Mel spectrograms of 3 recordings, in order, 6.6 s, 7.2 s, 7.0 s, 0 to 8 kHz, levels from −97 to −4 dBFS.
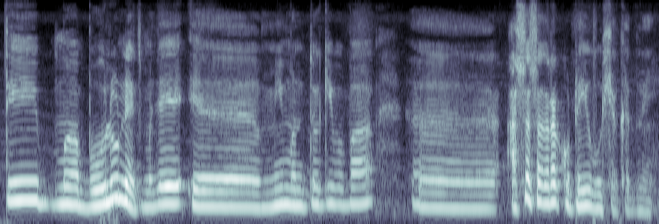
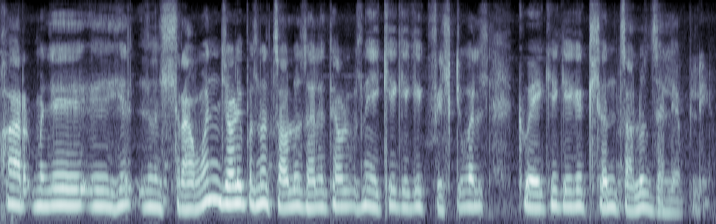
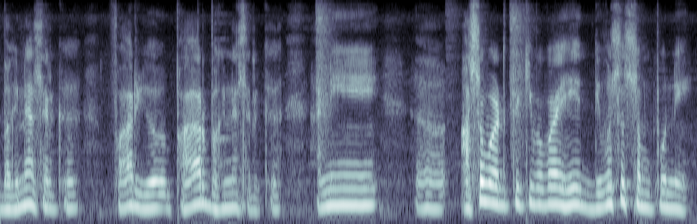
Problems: background sounds at intervals, background conversations at intervals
